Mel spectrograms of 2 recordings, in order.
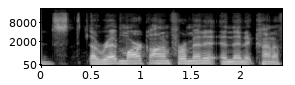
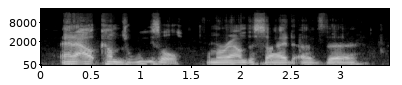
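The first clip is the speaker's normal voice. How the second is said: normal talking voice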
